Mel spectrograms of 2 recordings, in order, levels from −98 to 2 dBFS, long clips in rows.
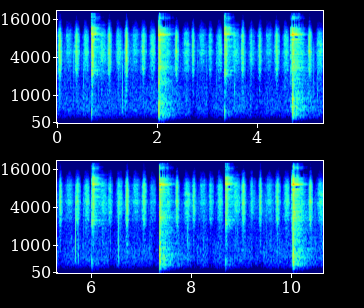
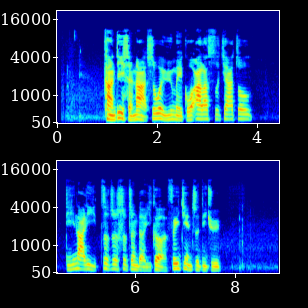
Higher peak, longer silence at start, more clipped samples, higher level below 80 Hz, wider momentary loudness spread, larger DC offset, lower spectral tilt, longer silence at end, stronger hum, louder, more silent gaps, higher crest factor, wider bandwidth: about the same, -4 dBFS vs -4 dBFS; second, 0 s vs 0.95 s; neither; second, under -90 dBFS vs -80 dBFS; about the same, 17 LU vs 15 LU; neither; second, 4 dB/octave vs -5 dB/octave; second, 0 s vs 1.2 s; neither; second, -30 LUFS vs -26 LUFS; neither; first, 32 dB vs 24 dB; first, over 20 kHz vs 11.5 kHz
